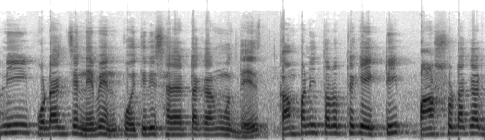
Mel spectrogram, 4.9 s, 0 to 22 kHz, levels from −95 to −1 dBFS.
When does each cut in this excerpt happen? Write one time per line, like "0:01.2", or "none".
0:02.7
